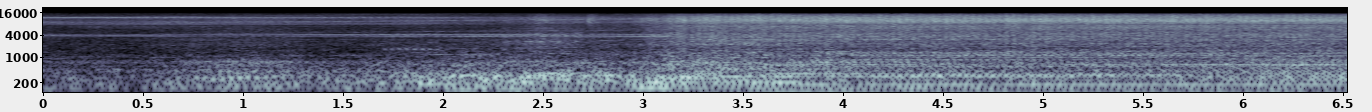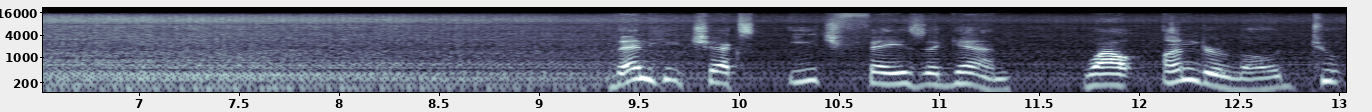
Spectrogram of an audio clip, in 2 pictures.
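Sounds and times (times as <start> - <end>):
electric motors humming: 0.0 - 10.1.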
